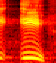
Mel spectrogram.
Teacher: ई ई बोलते तो कहां हमारा जो जीभ है स्पर्श करती है तालू को स्पर्श करती है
